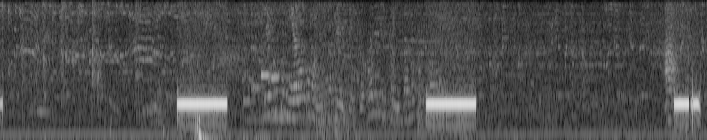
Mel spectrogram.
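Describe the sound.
A telephone tone after a call is hung up: a steady, level beep sounds in bursts of about a second at regular intervals, with a voice talking quietly in the gaps between them.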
